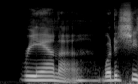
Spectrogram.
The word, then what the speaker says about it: Rihanna: heard this week that maybe her name's pronounced Rihanna it is did you I saw those two where she confirmed that but everyone calls her Rihanna so then what do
